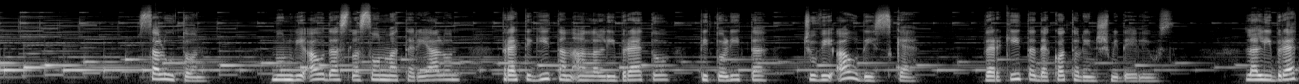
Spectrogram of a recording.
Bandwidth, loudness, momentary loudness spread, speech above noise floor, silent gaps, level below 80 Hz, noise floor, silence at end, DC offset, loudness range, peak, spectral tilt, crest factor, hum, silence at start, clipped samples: 17 kHz; -18 LUFS; 12 LU; 24 dB; none; -68 dBFS; -41 dBFS; 0 s; under 0.1%; 3 LU; 0 dBFS; -3.5 dB/octave; 18 dB; none; 0 s; under 0.1%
